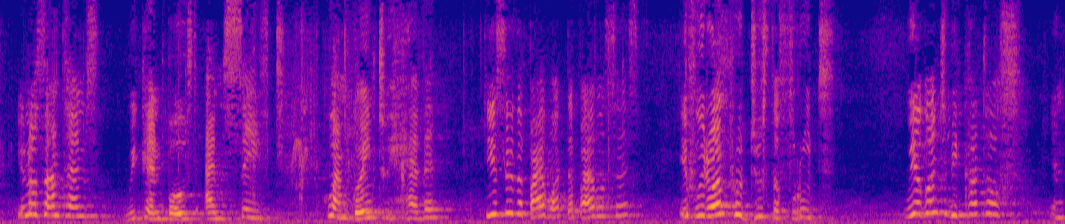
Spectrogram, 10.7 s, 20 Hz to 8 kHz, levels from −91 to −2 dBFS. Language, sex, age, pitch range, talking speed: English, female, 30-49, 245-375 Hz, 205 wpm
